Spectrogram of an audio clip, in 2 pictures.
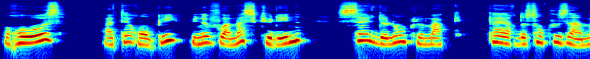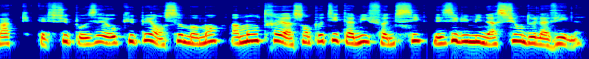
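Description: A woman narrating a classic children's novel in a gentle, measured reading voice. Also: medium pitch. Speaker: audiobook reader. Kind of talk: storybook narration.

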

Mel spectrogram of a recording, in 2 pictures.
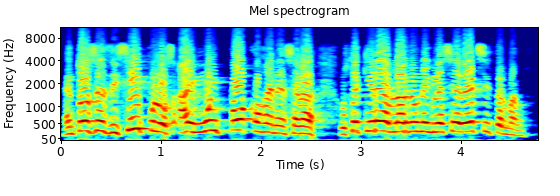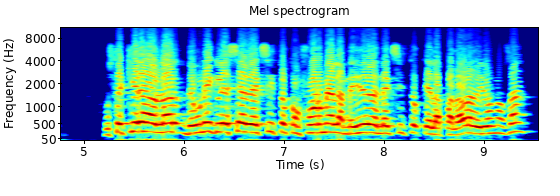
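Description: Pastor, very high voice, emphatic sermon delivery, asks the congregation questions. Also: male voice, quick pace, fairly bright tone.

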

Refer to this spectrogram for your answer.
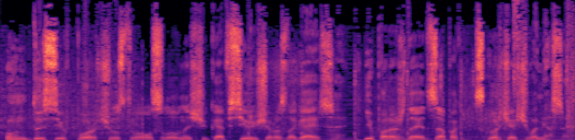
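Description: A man narrating a fantasy audiobook with an expressive, dramatic delivery. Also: lowish voice, moderate pace, faint music behind.

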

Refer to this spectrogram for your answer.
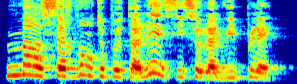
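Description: A woman's voice: animated, takes it slowly. A woman voicing a haughty castle lady. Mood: scornful. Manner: high, loud, disdainful.

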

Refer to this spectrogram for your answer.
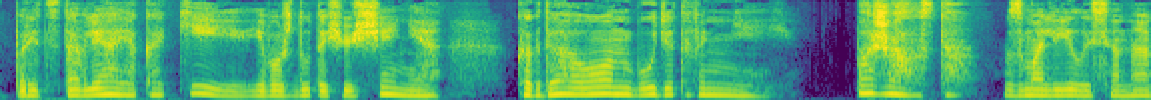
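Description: Soft-voiced woman narrating an audiobook. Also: deep voice. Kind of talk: scripted narration.

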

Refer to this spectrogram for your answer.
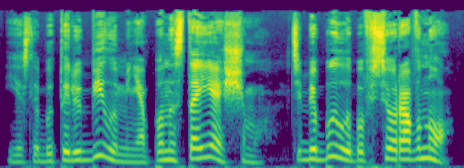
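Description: A woman's voice: lively intonation, fast, darkish tone, dry recording, studio quality, close to an everyday voice. A woman voicing a brash, self-righteous young man who stammers and shrieks his indignant accusations. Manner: indignant, stammering, shrill outbursts.

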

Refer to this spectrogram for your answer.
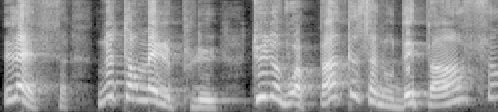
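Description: A woman's voice: fairly high pitch, sing-song, a little slow, breathy edge, voice pushed up, full character voice. A woman reading a story aloud and voicing an older aunt who speaks dryly and curtly. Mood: firm. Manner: dry, curt. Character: sharp, worldly older aunt.

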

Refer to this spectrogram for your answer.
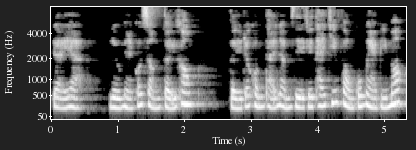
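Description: A woman voicing a pampered, quick-tempered teenage girl in a read-aloud story. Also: fairly high pitch, mellow, close to an everyday voice. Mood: tearful.

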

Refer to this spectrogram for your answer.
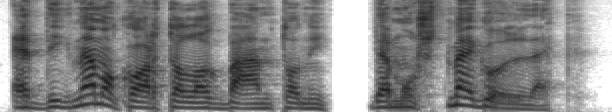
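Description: A man's voice: mid-range voice, lively intonation, a little mellow, close to an everyday voice. A man playing a young soldier in an audiobook, speaking firmly and asking questions. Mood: threatening. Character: young soldier, stern but pitying.

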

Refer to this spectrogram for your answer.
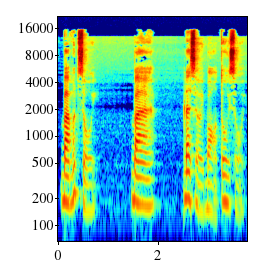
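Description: A woman's voice: fairly low pitch, measured pace, breathy edge. A woman narrating a first-person romance audiobook with an emotional, dramatic reading.

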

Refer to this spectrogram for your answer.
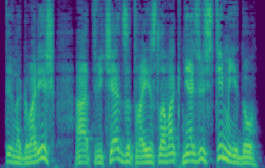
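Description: A man's voice: mid-range voice, expressive, a little fast, a bit bright, no room sound, clean studio sound. A man voicing a stern male governor who rebukes the others in an audiobook. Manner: commanding, rebuking.

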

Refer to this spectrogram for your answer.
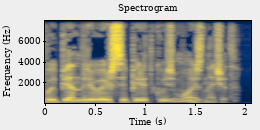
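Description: A man's voice: mid-range voice, animated, brisk, darkish tone, no room sound, studio quality, lightly acted. A man voicing a haughty young woman who gives orders and scolds. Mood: cold. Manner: commanding, indignant.

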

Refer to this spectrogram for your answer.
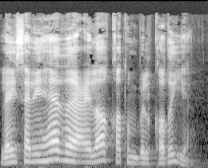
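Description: A blustering, rude burly man, put on by an audiobook reader, gruff and blunt. His voice sits a little high for a man. He barks short, dismissive remarks. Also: fairly quick, close to an everyday voice. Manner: gruff and blunt, barking insults. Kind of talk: audiobook character reading.

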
